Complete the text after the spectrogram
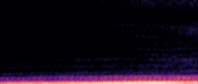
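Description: Tyres screech as a car spins its wheels in place.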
